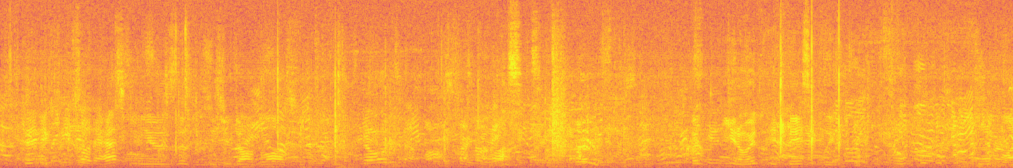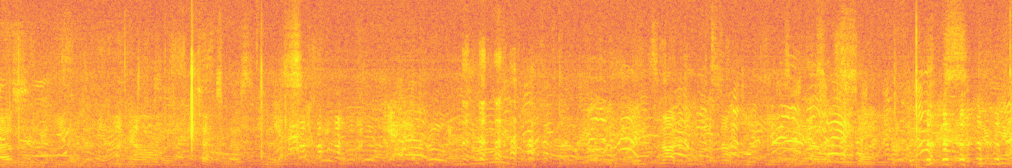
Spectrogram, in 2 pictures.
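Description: Young women shout and call out to each other across an open field outdoors.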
